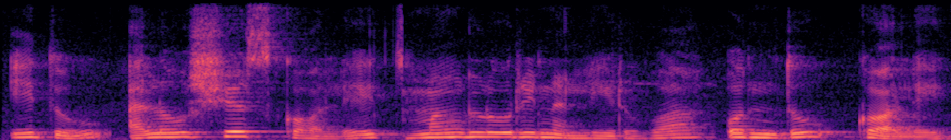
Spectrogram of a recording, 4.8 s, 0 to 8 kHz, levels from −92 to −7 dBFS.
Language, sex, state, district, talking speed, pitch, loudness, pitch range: Kannada, female, Karnataka, Dakshina Kannada, 75 wpm, 190 Hz, -33 LUFS, 150-215 Hz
